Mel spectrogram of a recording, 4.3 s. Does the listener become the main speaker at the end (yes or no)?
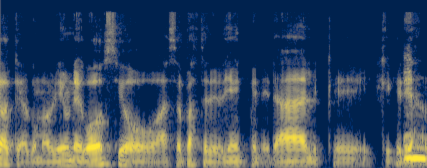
yes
